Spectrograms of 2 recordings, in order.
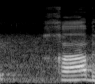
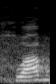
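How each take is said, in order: First: No 'w' sound is heard after the 'kh'. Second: A 'w' sound is heard after the 'kh'. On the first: The speaker calls it right. "बल्कि ख्वाब है" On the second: The speaker calls it wrong. "लोग वाव पढ़ते हैं, पढ़ते हैं ख्वाब, गलत है"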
